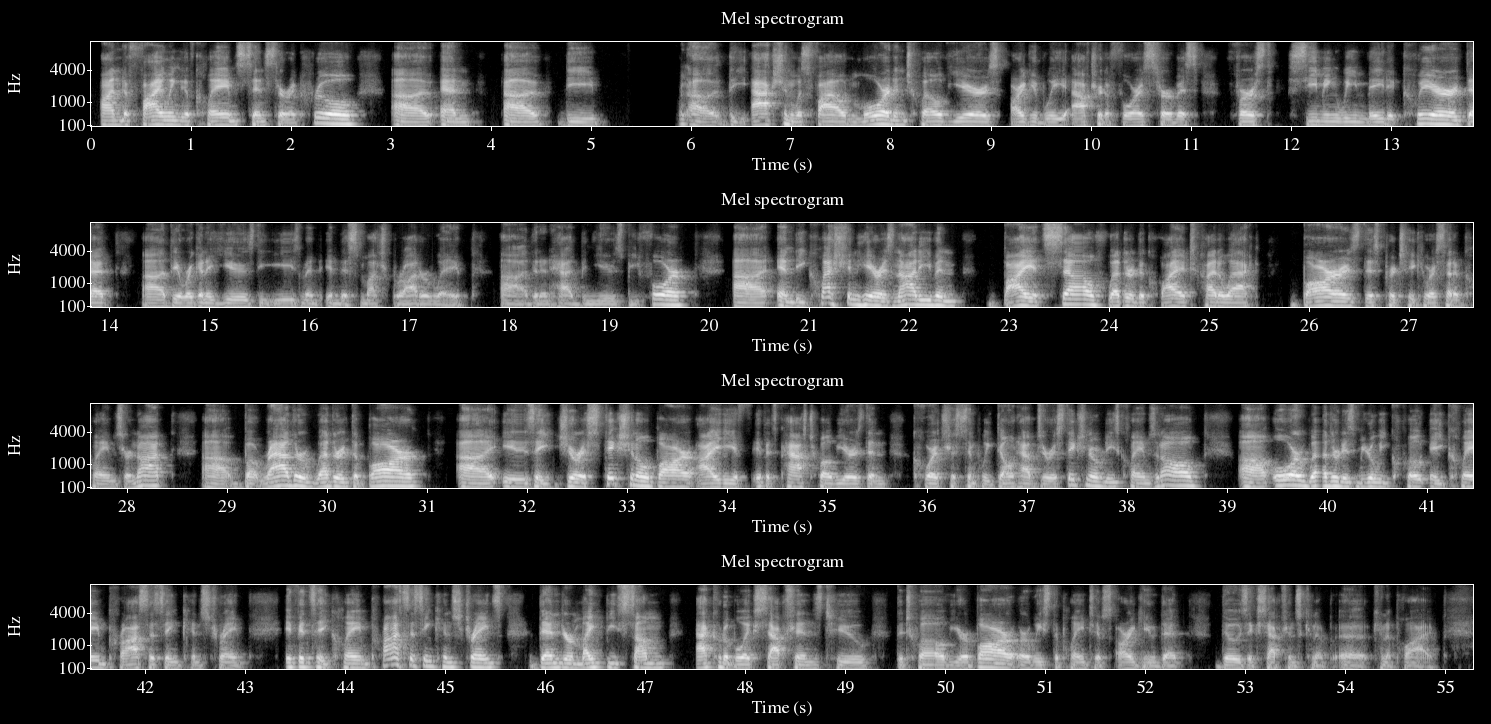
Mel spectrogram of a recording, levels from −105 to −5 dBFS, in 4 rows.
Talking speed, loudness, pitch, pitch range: 160 wpm, -25 LUFS, 125 Hz, 110-150 Hz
